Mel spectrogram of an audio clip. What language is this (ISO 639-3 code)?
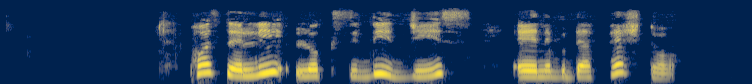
epo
